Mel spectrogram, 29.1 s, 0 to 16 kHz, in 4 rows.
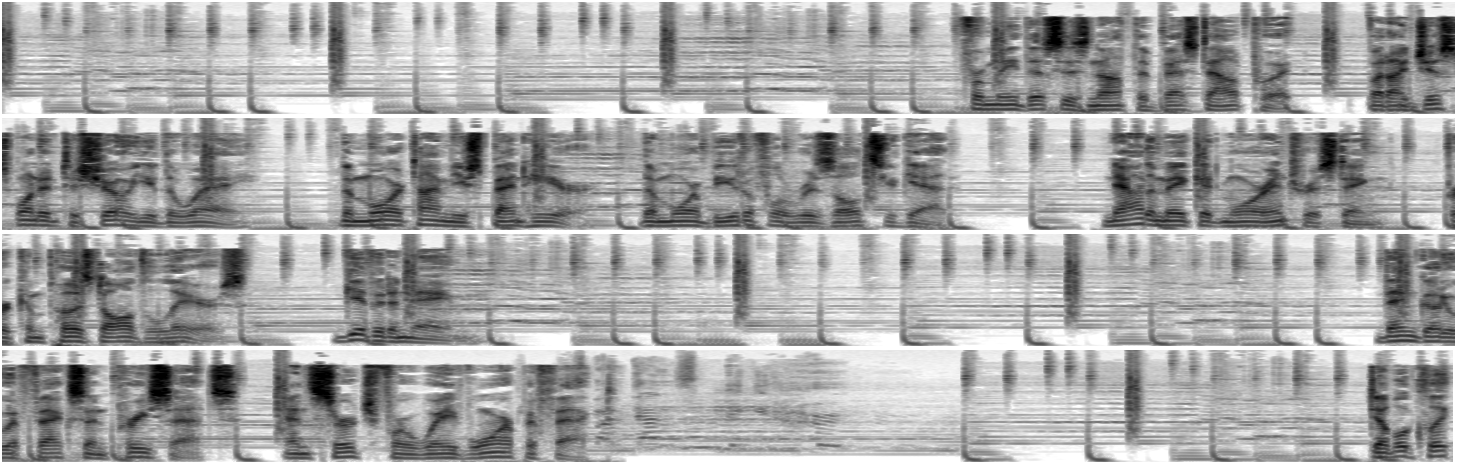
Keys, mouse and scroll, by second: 0.1-4.0 drag, 1.7 typing, 2.8 typing, 4.0 space, 4.7 click, 7.5-8.9 scroll up 1, 8.9-9.5 scroll down 1, 9.5-10.8 scroll up 1, 10.9 click, 12.4 right click, 14.1 click, 16.1-17.7 typing, 18.9 1, 19.1 Return, 20.3 click, 24.7-26.5 typing, 27.8 click.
